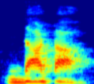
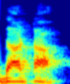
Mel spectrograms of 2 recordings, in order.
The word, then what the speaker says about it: data: है ये DATA यानी डाटा। इसको हम बोल देते हैं डाटा, जबकि इसका जो करेक्ट प्रोनाउंसिएशन है वो है डेटा, डेटा, डेटा।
